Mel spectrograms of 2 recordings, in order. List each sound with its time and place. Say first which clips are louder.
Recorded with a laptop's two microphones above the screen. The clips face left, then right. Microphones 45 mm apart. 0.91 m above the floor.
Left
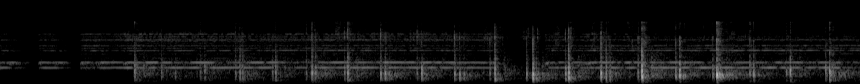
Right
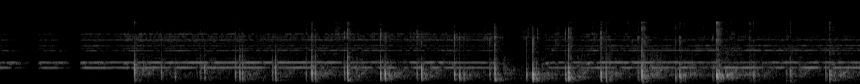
1.3 s running footsteps: right 3 dB; 25° right (ahead or behind), 3 m; by 8.4 s 40° left (ahead or behind), 1.9 m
